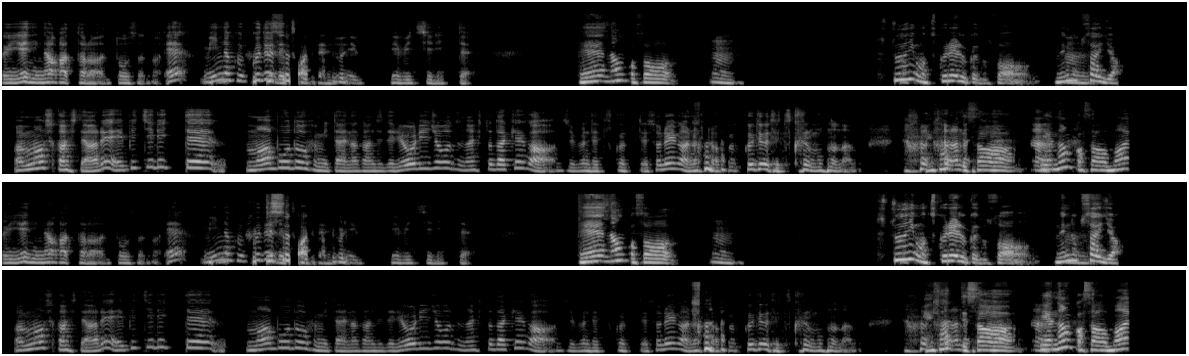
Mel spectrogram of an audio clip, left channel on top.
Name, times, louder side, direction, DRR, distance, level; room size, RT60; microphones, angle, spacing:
voice 1, 0.0-3.6 3.9-4.7 7.1-7.4 9.0-9.1 10.6-11.0 12.0-21.9 22.1-22.4, left 4 dB, 75° left, 0.8 m, -31 dB
voice 2, 2.6-3.5 5.8-6.7 8.9-10.3 10.5-11.2 18.9-19.0 21.1-23.1, right 3 dB, 70° right, 1.0 m, -24 dB
open air
head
